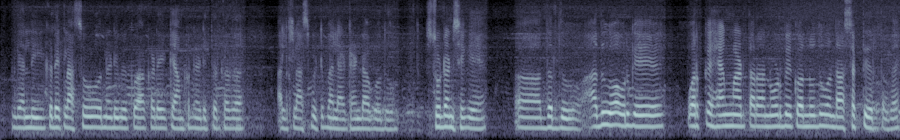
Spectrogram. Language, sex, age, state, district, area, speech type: Kannada, female, 60+, Karnataka, Gadag, rural, spontaneous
